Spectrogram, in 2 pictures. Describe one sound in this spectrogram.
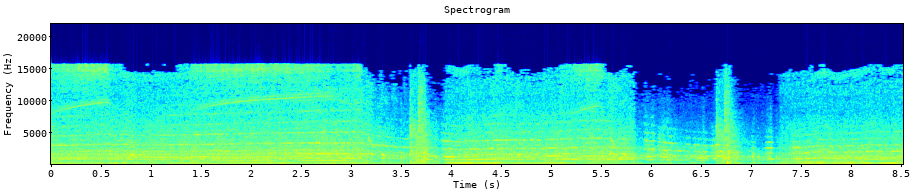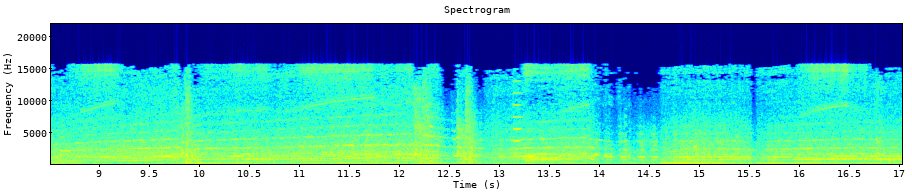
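A racing car engine roars loudly, rising in pitch as it speeds up and dropping with each gear shift.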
